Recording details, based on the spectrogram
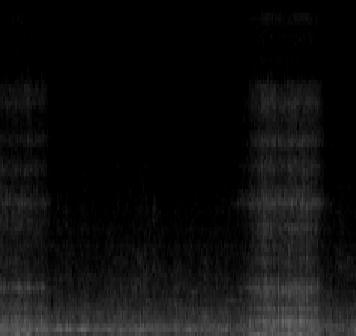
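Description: Harsh, rasping breath noises rise and fall over a couple of breaths: snoring.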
